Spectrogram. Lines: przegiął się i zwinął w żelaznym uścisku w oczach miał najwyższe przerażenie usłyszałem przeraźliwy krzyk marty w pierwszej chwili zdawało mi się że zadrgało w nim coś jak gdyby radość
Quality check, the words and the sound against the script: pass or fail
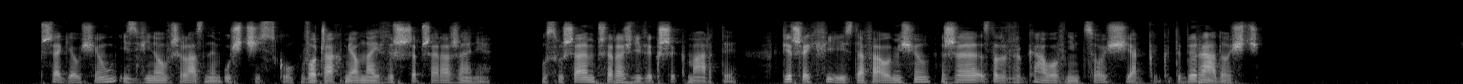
pass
